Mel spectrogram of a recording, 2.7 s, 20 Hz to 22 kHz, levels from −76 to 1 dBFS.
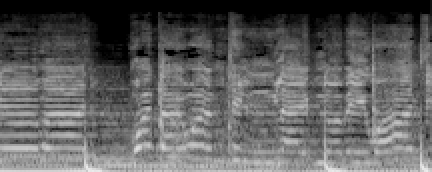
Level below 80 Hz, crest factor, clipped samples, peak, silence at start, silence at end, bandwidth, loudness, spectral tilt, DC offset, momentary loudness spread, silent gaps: -18 dBFS; 14 dB; under 0.1%; 0 dBFS; 0 s; 0 s; 15.5 kHz; -15 LUFS; -4.5 dB/octave; under 0.1%; 3 LU; none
